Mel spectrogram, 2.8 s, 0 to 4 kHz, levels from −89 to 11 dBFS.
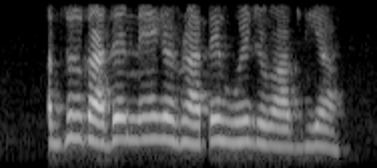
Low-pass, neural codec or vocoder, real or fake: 3.6 kHz; vocoder, 22.05 kHz, 80 mel bands, HiFi-GAN; fake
